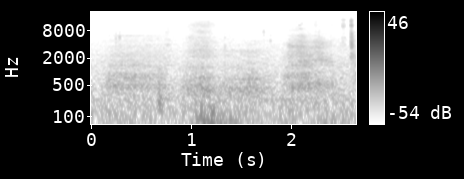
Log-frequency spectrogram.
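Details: A dog named David T. Dog, called Dave, plays with his owner indoors. He gives two breathy, snorting huffs about a second apart, rough and noisy rather than tonal, with faint room noise between them.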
